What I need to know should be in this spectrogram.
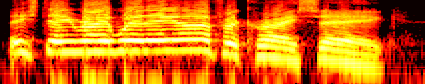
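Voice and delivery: yelling. Acted. Horwitz yelling at Holden from the front seat. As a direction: yell back at a dumb question. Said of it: "he yelled at me".

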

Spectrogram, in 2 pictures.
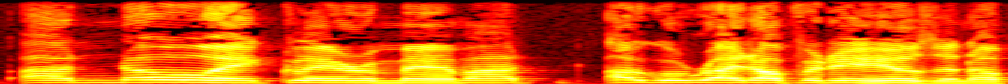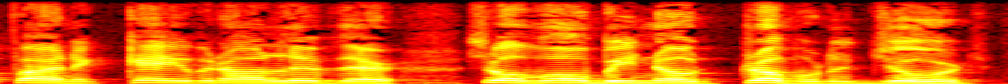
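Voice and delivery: high, loud, distressed moaning; grieving moan. A narrator's reading. Lenny promising his aunt to leave, high grieving moan. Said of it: "Lenny moaned with grief".

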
